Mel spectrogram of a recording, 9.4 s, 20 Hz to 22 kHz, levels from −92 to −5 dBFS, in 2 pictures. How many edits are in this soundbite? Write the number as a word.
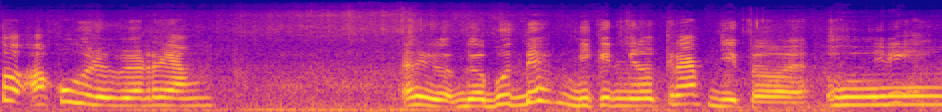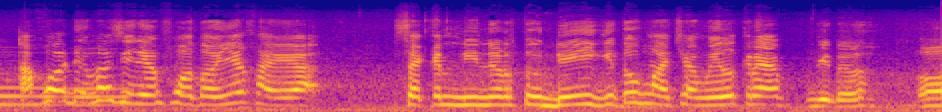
zero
